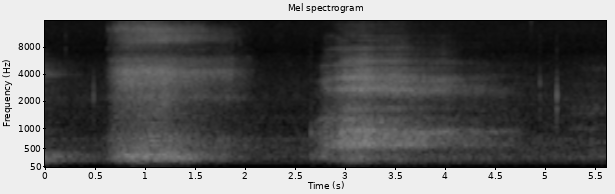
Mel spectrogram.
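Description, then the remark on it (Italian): A voice imitates God loudly sniffing the sacrifices burnt on an altar: two long, breathy inhalations through the nose, each lasting over a second with a short pause between, with no talking. “Dio annusa l'onore.”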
